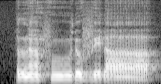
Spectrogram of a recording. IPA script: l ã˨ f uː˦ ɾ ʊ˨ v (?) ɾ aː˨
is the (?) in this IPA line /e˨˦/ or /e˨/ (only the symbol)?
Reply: e˨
